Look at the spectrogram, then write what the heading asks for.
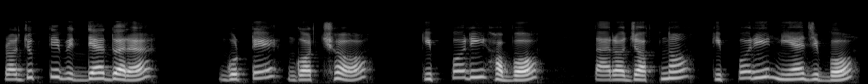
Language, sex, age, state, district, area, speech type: Odia, female, 30-45, Odisha, Cuttack, urban, spontaneous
